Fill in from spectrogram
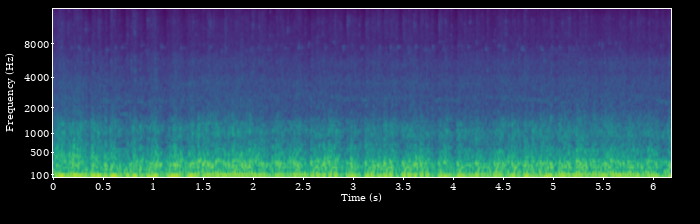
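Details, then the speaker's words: Ford F-150 prerunner V8 on base tune set only for the cam, not the larger injectors, startup after coolant leak (steam vent line) and throttle system fixes; lumpy, burbling uneven idle, still running rich. "The truck is still running pretty rich right now, and that is because of the base tune."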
